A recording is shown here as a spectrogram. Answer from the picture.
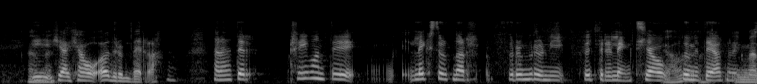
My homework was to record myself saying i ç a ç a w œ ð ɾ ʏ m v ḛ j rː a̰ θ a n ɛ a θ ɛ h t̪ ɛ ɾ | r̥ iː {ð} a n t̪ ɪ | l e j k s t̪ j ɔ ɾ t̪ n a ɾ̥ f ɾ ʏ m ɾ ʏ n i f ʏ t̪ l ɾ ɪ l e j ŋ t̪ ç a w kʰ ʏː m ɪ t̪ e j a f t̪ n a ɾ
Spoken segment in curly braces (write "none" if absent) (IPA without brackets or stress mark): v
